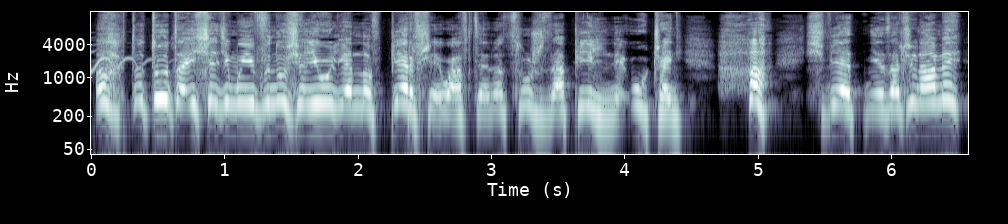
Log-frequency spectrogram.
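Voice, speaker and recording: A woman's voice: sits high, expressive, moderate pace, a little mellow, no echo, studio quality. A woman voicing a doting, chatty old grandfather toy figure who fusses affectionately. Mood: proud. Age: older. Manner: fussing, affectionate, old-fashioned. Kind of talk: toy-figure cartoon voice acting.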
